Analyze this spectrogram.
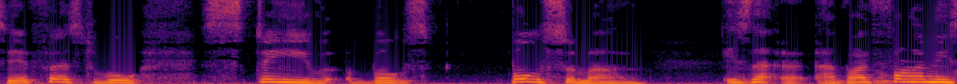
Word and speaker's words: Balsamo: First of all, Steve Balsamo.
